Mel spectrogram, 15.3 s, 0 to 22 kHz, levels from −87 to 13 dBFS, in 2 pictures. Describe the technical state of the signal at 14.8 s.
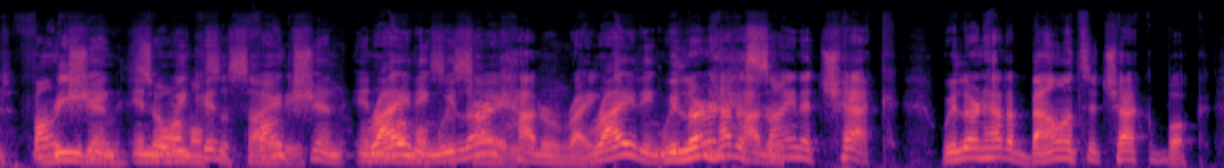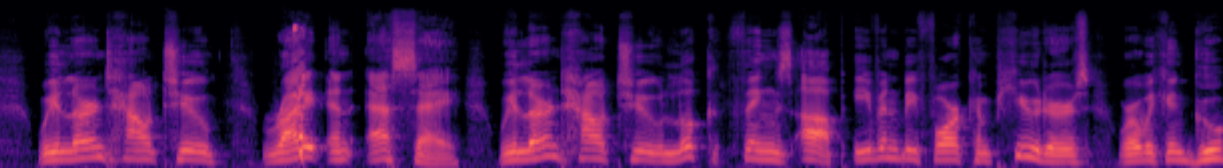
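At 14.8 s the speech signal is intact, with no audible technical fault at that moment.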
